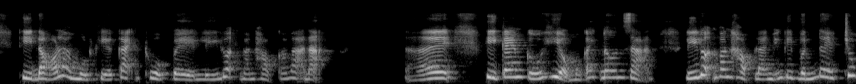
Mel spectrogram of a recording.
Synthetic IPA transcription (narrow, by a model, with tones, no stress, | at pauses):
t̪ʰi˨˩ɗɔ˨˦laː˨˩mo˨˩t̚xi˨˦əka̰˧˨jŋ̟t̪ʰu˨˩ək̚ve˨˩li˨˦lwə̰˧˨nva˧nɦa˨˩wk͡p̚kaː˦˥k̚ɓa̰ː˧˨nʔa̰ː˧˨ | ʔa˨˦jt̪ʰi˨˩ka˧ʔɛ˧mkɨ˨˦ɦi˧˩əwmo˨˩t̚ka˦˥jk̟̚ɗəː˧nzaː˧˩nli˨˦lwə̰˧˨nva˧nɦa˨˩wk͡p̚laː˨˩ɲɨ̰˧˥ŋkaː˨˦jvə˨˦nɗe˨˩t͡ɕʊ˦˥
